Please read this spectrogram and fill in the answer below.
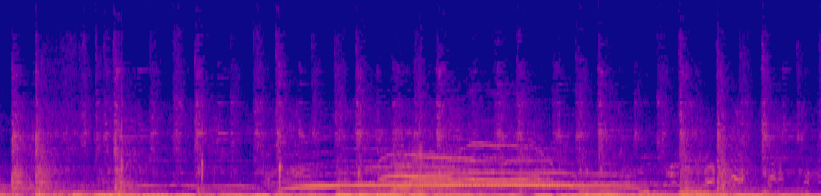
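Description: Live Latin band music on stage: a pulsing electric bass line and percussion come in under the keyboard about a second in. Through the middle, high sliding notes glide up and down above the band, with a short shout from the singer at the start.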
